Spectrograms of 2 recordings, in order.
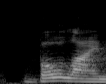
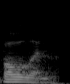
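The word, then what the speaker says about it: bowline: to do i'm going to tie the it's boline but pronounced bowlin not very conscious this is a knot you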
